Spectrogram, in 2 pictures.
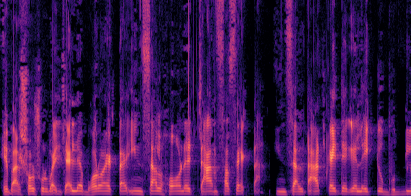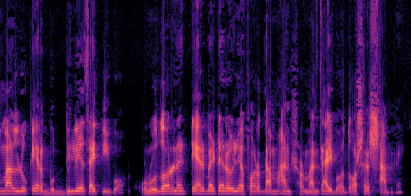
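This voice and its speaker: A man's voice: on the high side, level tone, quick pace, gravelly, few pauses. A man in a rustic comedy sketch, chattering and fretting as he schemes. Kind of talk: rustic comic monologue.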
